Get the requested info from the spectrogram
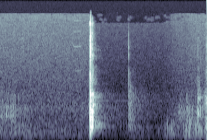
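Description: A single sharp paintball marker shot about a second in, with a faint click a moment later.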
